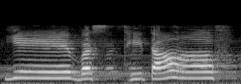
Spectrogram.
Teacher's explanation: ವಿಸರ್ಗದ ಉಚ್ಚಾರಣೆ ಫ ರೀತಿ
